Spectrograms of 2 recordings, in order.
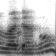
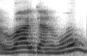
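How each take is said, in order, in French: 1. La phrase est dite rapidement. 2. La phrase est dite plus lentement.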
